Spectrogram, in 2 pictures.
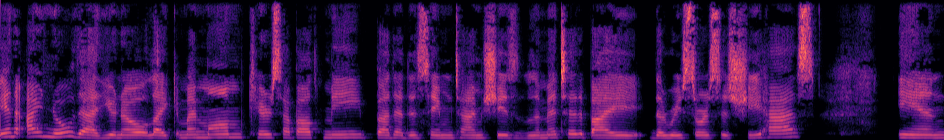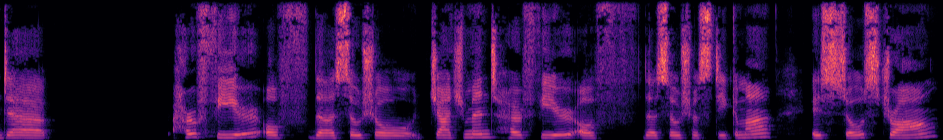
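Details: Adult woman who grew up in China, long-hidden stuttering that later became overt, untreated and unsupported in childhood; stuttering.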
